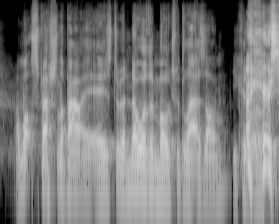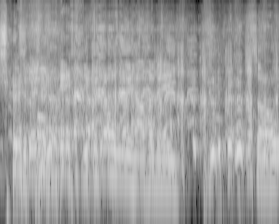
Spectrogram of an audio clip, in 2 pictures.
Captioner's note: laughter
